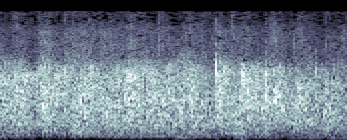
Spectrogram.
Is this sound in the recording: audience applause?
yes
